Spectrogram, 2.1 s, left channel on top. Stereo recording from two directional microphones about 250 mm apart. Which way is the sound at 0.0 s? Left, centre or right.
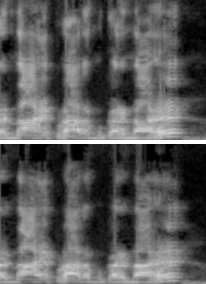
Left.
